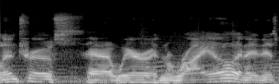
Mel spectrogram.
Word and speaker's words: Rio: Uh we are in Rio and it is pronounced Rio, Wisconsin, and it's supposed to have a good meat market.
